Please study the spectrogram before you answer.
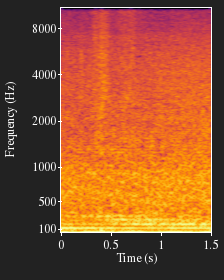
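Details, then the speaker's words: New Carrier system started from an Ecobee 3 lite thermostat in a Clayton home: steady, even low hum from the outdoor compressor and fan with light wind and no knocks or rattles. The unit runs normally and is very quiet. "After the unit is through calibrating, you should hear the fan start up in your furnace. These new carrier systems are extremely quiet. You can hear it now."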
